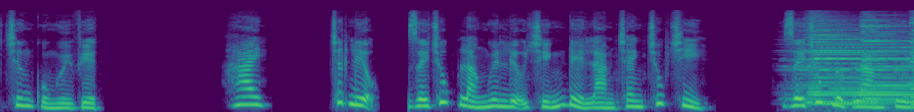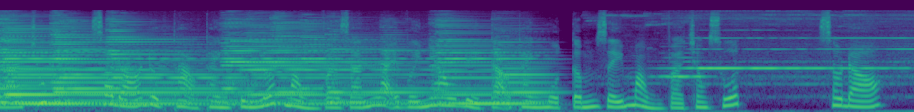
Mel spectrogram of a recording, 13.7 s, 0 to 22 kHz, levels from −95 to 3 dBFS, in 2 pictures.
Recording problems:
background music; very loud; from 6 s on; 3 dB above the speech

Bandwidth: 14.5 kHz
